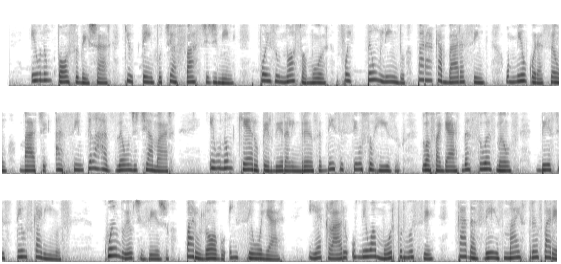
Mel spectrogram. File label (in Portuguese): RECONCILIAÇAO (F); Românticas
